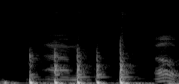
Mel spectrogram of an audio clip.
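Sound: knocking on a door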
